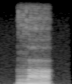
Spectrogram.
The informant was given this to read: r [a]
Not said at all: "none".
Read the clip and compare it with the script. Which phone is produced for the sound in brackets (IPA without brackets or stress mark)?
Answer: a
